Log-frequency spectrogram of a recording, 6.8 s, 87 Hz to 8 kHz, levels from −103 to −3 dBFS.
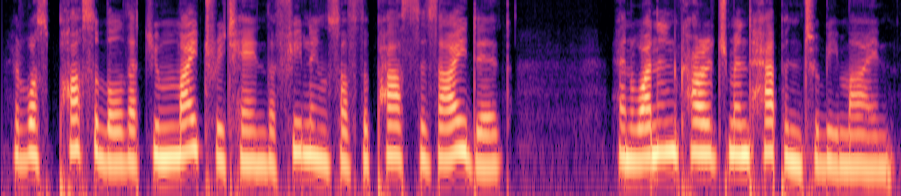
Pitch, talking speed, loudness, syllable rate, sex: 210 Hz, 195 wpm, -17 LUFS, 5.7 syllables/s, female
